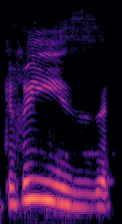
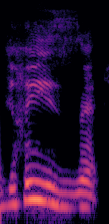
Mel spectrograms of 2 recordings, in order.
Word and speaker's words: grise: Y en femenino se dice gris, como con una Z de pronunciación, gris.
